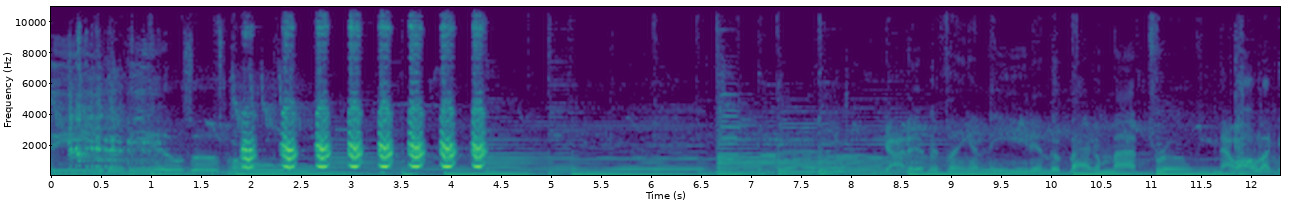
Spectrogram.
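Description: Wild turkey yelping: a series of about seven evenly spaced yelps, roughly three a second, starting about two seconds in. After it, music carries on.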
